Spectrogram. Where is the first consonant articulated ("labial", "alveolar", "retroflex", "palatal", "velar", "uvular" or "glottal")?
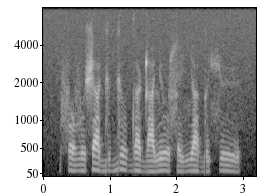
labial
